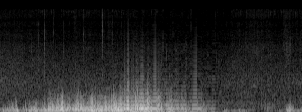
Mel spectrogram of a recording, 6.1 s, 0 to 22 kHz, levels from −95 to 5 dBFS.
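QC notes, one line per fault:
2.49–4.50 s, robotic sound from repeated short buffers: a rigid metallic buzz at 134 Hz loosely follows the sound. Likely cause: audio arriving too seldom, with about half the time filled by looping a 7.5 ms fragment.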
